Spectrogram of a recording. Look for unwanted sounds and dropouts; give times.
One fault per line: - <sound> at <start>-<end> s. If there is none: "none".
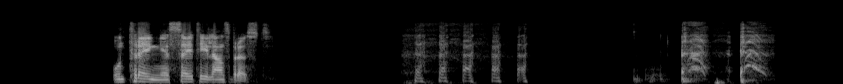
- laugh at 4.0-5.3 s
- cough at 6.3-7.8 s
